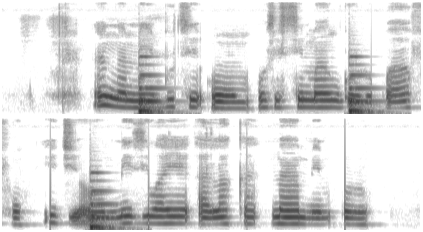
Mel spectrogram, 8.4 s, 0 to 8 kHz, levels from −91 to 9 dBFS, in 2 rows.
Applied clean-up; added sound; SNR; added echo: none; Bowed string instrument; -3 dB; none.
